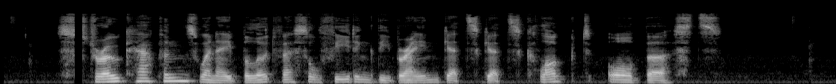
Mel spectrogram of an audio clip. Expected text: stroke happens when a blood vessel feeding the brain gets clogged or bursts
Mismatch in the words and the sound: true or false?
true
